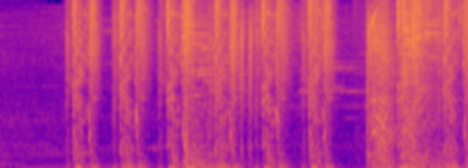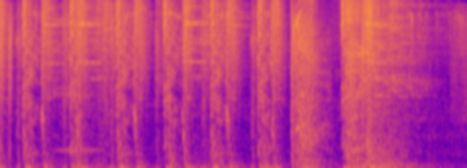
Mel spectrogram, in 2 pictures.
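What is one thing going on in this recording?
Game spells and weapon strikes clash and burst in a fast fight.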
